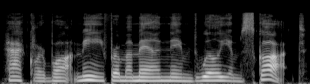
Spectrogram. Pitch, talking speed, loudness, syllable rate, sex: 170 Hz, 175 wpm, -18 LUFS, 4.1 syllables/s, female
